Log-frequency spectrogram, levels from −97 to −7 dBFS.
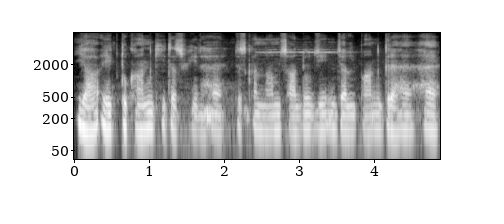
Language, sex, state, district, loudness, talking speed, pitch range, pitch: Hindi, male, Uttar Pradesh, Lalitpur, -19 LUFS, 160 wpm, 115-125 Hz, 120 Hz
